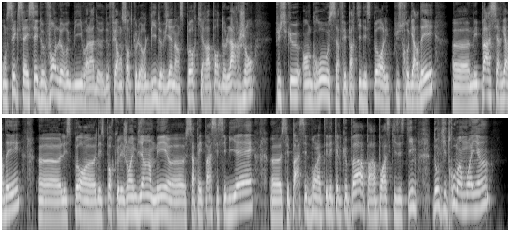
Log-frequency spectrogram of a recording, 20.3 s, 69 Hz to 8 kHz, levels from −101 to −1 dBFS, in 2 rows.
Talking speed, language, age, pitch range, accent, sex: 235 wpm, French, 20-39, 125-175 Hz, French, male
